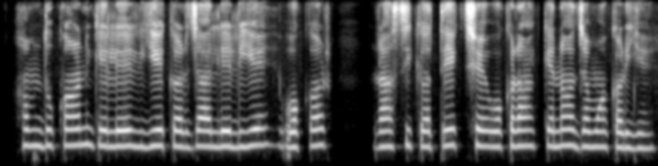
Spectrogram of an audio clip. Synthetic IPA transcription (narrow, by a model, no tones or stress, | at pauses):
həmd̪ukankelelijekəɾd͡ʒalelijeokəɾ | ɾasikət̪ek̚t͡ʃʰɛokɾakenad͡ʒəmakəɾije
